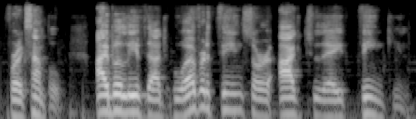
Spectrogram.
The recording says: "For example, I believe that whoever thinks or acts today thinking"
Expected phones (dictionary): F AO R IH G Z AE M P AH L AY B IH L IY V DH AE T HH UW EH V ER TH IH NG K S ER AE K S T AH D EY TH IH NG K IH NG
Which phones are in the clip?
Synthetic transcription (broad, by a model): F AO R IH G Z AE M P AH L AY B IH L IY V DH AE T HH UW EH V ER TH IH NG K S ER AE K T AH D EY TH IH NG K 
